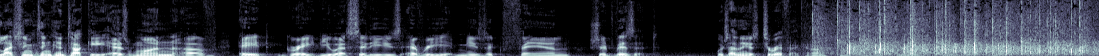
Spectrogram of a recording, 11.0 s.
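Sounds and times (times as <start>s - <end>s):
speech: 0.0s - 6.6s, 7.2s - 9.1s
audience applauding: 8.0s - 10.9s.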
